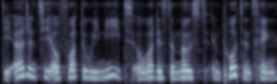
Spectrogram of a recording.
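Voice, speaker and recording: A woman speaks at a fairly slow pace with a fairly low pitch and a dark, mellow tone. The recording is very clean, with a silent background. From Luxembourg. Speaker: educator. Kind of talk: panel discussion.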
